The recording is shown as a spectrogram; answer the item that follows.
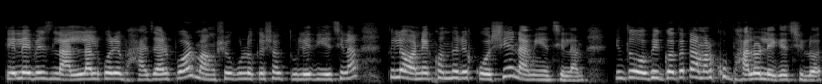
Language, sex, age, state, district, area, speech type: Bengali, female, 30-45, West Bengal, North 24 Parganas, rural, spontaneous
